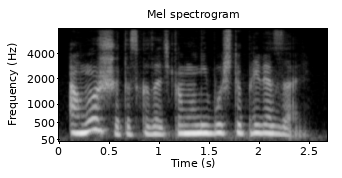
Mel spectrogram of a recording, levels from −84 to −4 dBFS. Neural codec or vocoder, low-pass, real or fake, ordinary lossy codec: codec, 16 kHz, 1 kbps, FunCodec, trained on Chinese and English, 50 frames a second; none; fake; none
